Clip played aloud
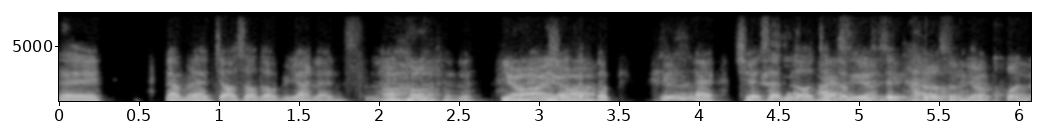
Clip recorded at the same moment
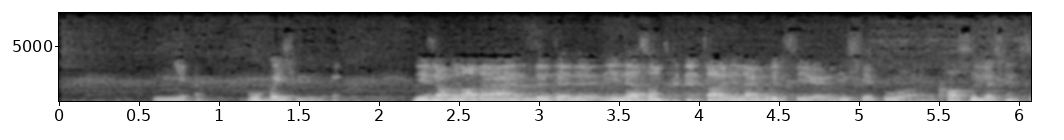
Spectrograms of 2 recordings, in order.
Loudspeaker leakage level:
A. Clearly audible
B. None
B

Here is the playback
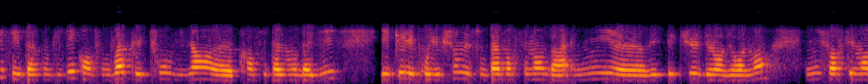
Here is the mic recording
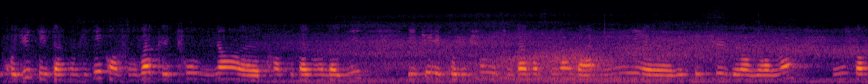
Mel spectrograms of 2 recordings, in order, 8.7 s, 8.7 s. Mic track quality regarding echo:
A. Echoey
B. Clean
A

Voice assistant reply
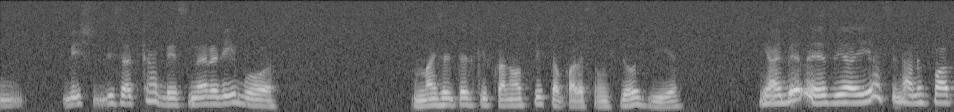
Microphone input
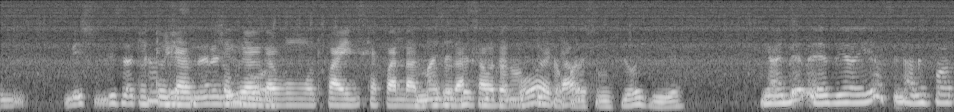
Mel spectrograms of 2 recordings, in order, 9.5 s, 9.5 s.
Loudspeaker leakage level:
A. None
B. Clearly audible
B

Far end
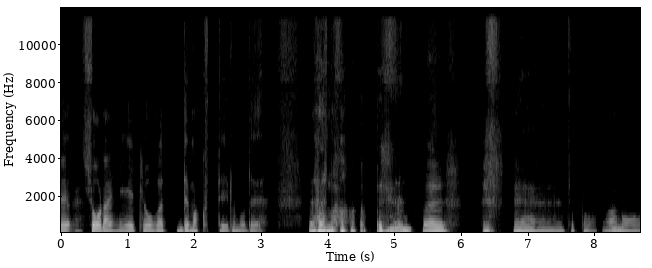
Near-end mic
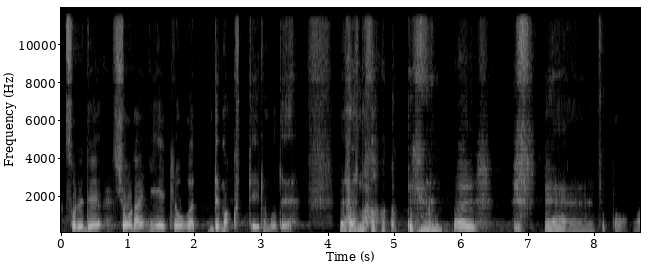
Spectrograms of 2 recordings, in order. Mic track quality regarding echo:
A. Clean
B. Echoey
B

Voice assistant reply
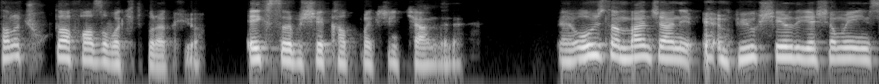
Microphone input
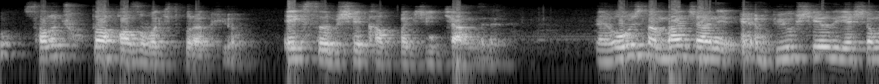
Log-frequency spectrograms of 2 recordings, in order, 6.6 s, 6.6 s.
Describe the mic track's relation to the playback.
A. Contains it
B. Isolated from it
A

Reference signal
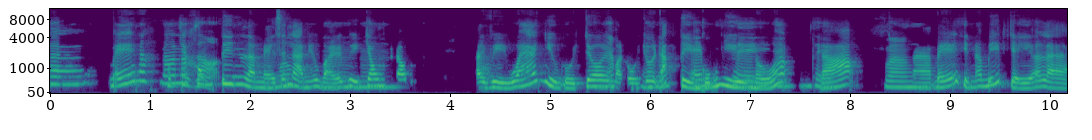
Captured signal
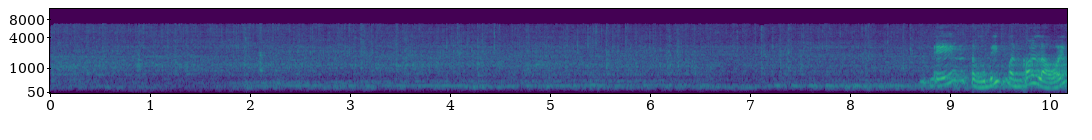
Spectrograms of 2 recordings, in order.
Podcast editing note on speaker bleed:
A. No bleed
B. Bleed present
A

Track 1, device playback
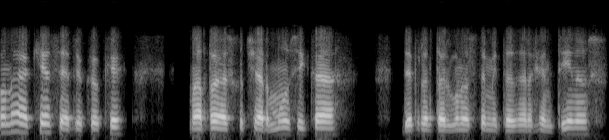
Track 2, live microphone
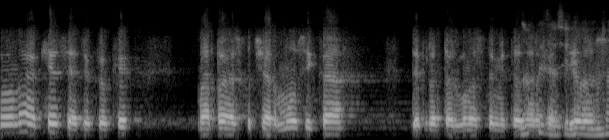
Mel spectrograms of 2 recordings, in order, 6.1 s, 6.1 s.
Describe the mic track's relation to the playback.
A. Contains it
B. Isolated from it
A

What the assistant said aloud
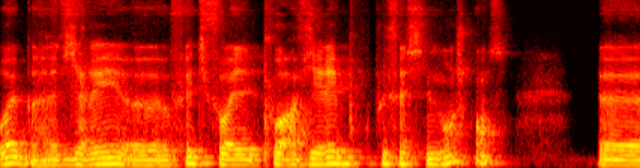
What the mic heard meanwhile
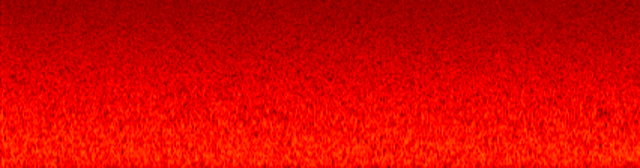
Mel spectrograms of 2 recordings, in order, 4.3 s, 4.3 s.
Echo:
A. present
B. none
B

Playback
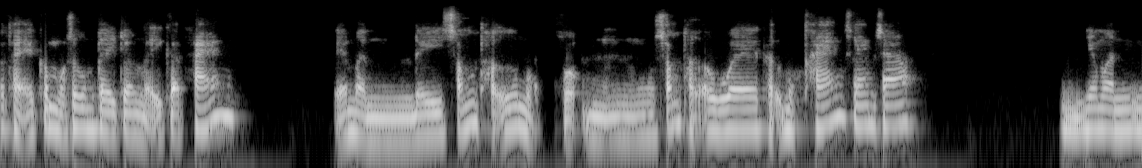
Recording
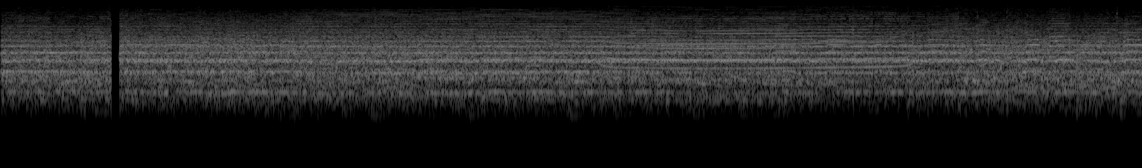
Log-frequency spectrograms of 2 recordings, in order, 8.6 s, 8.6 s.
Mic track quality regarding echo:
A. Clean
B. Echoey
A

